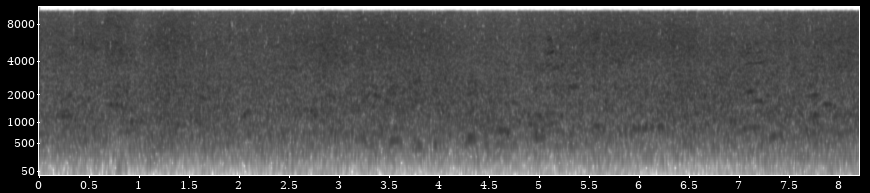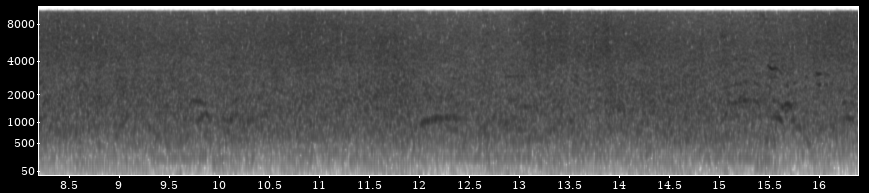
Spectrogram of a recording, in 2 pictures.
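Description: Wave pool surf: a steady wash of rushing and breaking water, with the voices of many swimmers mixed in.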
